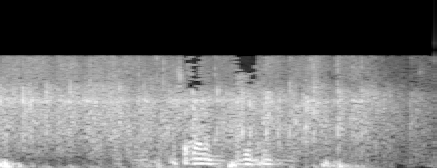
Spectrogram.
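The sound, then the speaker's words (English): An audience claps steadily to welcome a guest couple coming to minister the word, in a dense, continuous wash of applause, with a brief voice calling out partway through, and the clapping tapers slightly toward the end. “Would you welcome them with a round of applause as they come to minister the word today?”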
